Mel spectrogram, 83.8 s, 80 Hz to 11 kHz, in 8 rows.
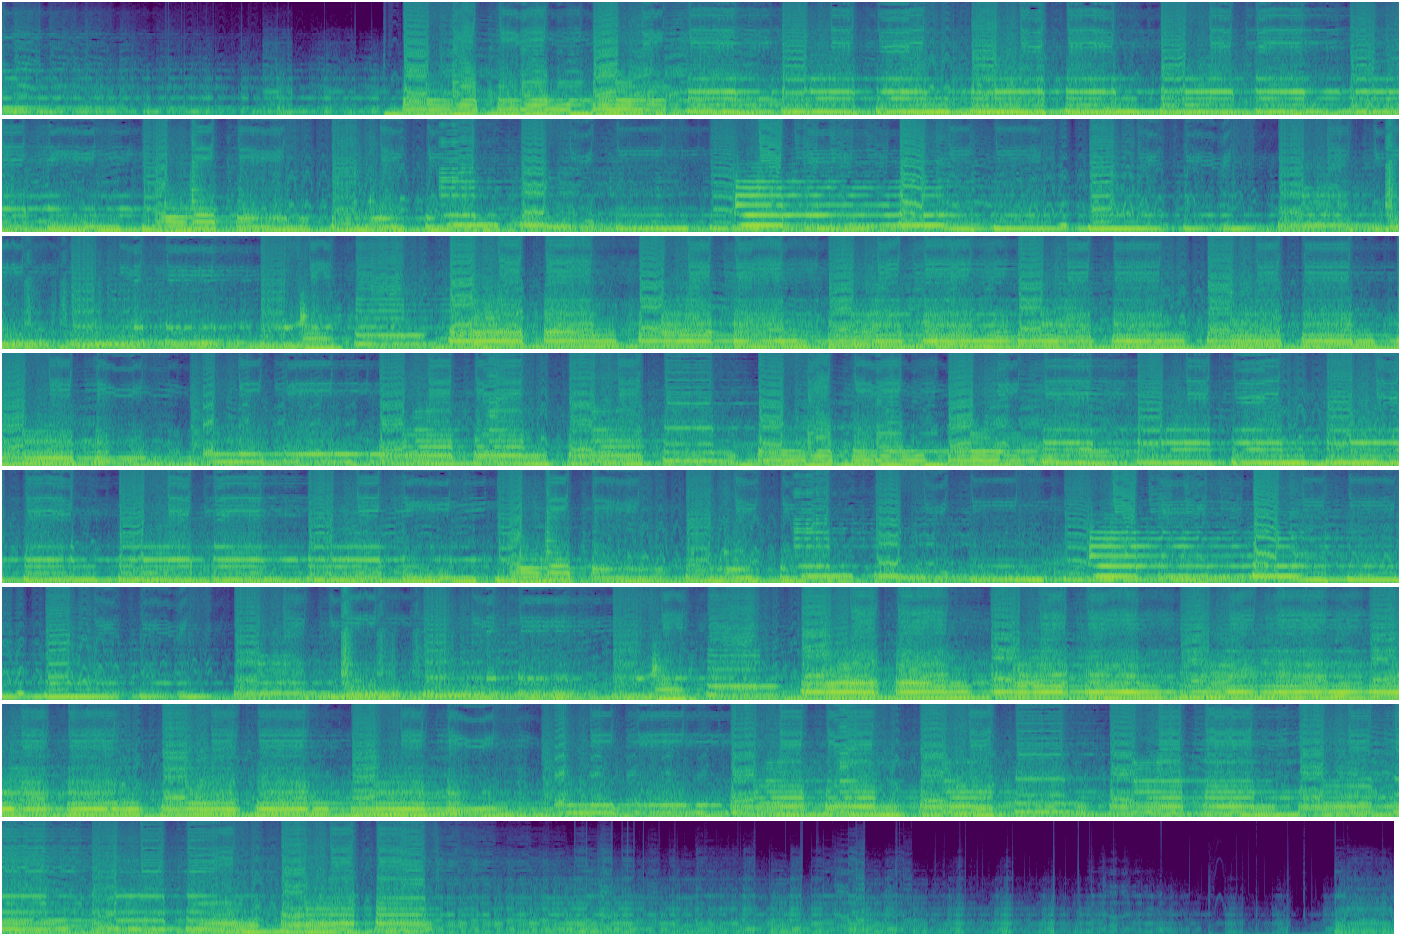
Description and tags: Script Node I.a
Self-contained node pulled from an unfinished script; programmatically generated in late 2012.
glitch, minimal-dub, scripted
